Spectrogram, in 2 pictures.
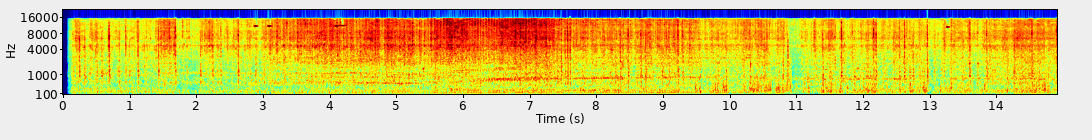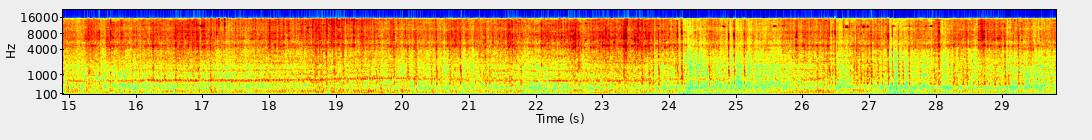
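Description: Go-kart's small petrol engine running under way, its whine rising and falling in pitch as the engine speed changes.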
